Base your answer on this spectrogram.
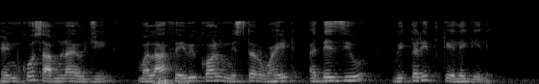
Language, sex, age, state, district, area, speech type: Marathi, male, 45-60, Maharashtra, Raigad, urban, read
